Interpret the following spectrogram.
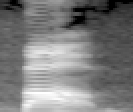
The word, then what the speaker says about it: palm: E, palm. Silent letter is L.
